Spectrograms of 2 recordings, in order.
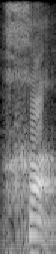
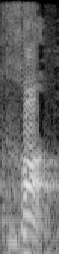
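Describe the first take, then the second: No difference in how they are said.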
